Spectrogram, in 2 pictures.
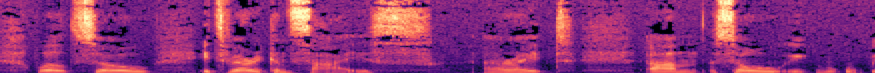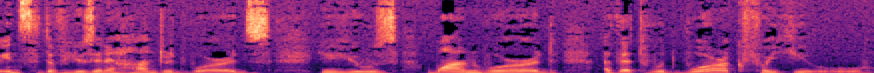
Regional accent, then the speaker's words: Belarus; I grew up in Belarus, in the Soviet Union, and a great myth was that it was a really big reading nation.

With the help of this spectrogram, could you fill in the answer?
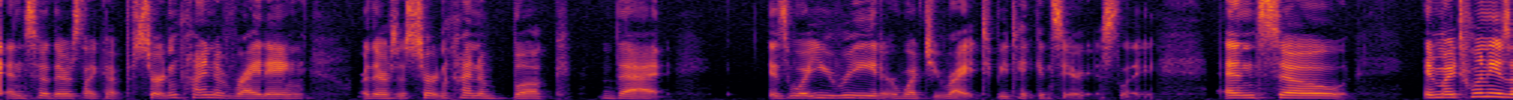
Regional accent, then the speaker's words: Wichita, Kansas, United States; Yes, I am from Wichita.

